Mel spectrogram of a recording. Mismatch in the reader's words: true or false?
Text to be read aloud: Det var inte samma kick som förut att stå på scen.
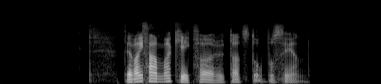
true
